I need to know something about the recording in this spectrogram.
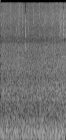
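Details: Hot tub after pump replacement (old pump squealed, then quit and hummed): even, continuous rush of water from the jets, no squeal or grinding; new pump running smoothly.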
